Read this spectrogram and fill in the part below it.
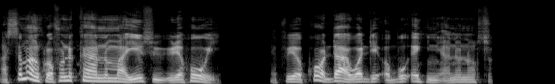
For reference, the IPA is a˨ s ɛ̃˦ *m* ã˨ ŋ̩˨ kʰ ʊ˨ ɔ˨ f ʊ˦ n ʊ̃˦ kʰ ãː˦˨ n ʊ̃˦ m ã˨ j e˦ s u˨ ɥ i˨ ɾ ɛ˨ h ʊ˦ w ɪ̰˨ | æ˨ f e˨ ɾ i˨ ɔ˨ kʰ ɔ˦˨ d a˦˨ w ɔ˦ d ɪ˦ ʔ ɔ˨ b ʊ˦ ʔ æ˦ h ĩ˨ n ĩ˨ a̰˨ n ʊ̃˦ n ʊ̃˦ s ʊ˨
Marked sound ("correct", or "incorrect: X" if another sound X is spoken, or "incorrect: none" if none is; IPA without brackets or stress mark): correct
